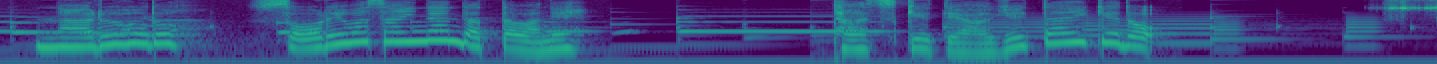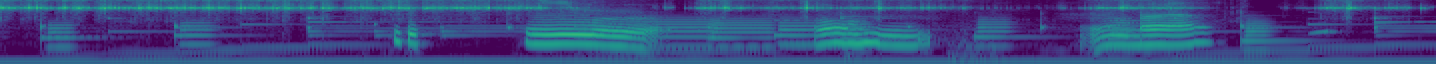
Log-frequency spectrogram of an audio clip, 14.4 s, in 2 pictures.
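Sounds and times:
speech: 0:00.2 - 0:03.0, 0:04.2 - 0:05.9, 0:09.2 - 0:13.5
plinking little melody: 0:06.9 - 0:14.3
toy rattle being shaken: 0:06.9 - 0:14.3.

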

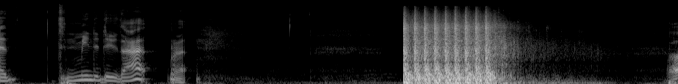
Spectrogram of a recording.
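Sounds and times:
speech: 0:00.0 - 0:02.2
AK-47 rifle gunfire burst: 0:04.0 - 0:06.0.

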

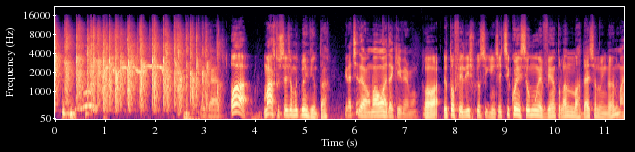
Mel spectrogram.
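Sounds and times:
crowd clapping: 0:00.0 - 0:03.4
whoops and cheers: 0:00.3 - 0:02.4
speech: 0:03.1 - 0:11.3.

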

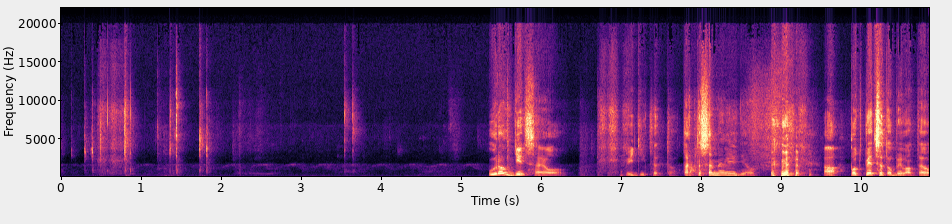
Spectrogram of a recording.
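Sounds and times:
typing on a computer keyboard: 0:00.0 - 0:02.3, 0:03.5 - 0:03.8
speech: 0:05.4 - 0:06.4, 0:07.0 - 0:10.8
laughter: 0:06.7 - 0:07.3, 0:08.8 - 0:09.6.

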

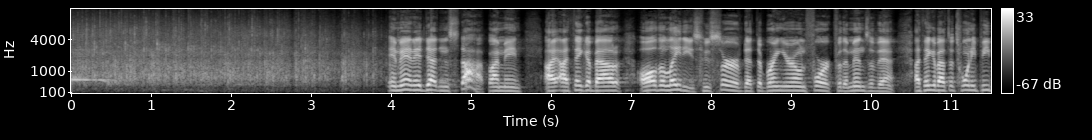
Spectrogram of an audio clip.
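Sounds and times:
audience hand clapping: 0:00.0 - 0:04.4
speech: 0:04.0 - 0:11.4.

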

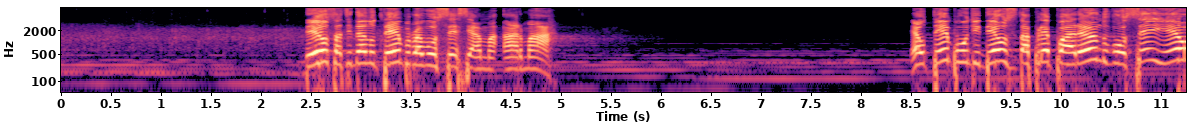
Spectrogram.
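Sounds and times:
audience applause: 0:00.0 - 0:03.6
speech: 0:02.4 - 0:05.0, 0:08.7 - 0:11.2.

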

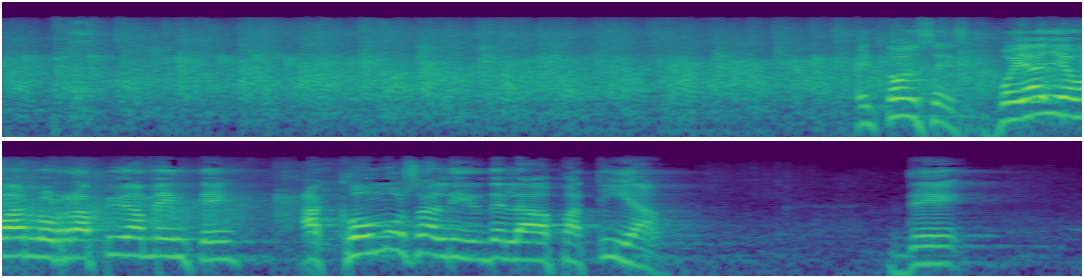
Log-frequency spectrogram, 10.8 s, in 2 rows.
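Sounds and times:
audience applause: 0:00.0 - 0:07.2
speech: 0:04.2 - 0:08.8, 0:09.8 - 0:10.3.

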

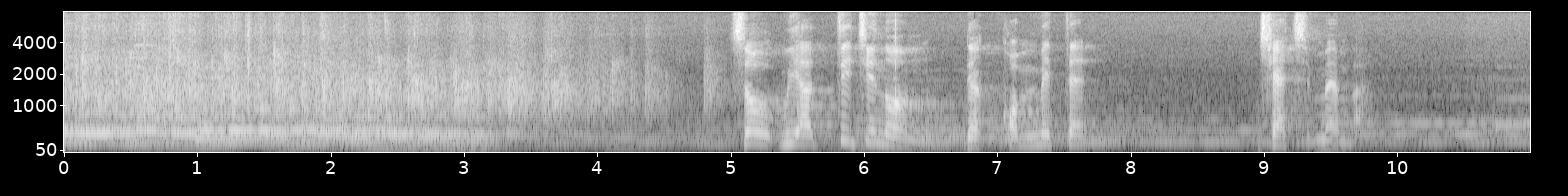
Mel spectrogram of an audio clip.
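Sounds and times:
audience clapping hands: 0:00.0 - 0:05.2
sustained musical tone: 0:00.0 - 0:10.9
speech: 0:05.1 - 0:07.8, 0:09.0 - 0:09.8.

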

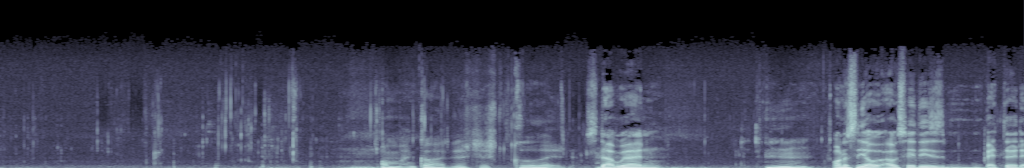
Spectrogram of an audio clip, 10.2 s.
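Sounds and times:
biting and chewing chicken, rice and broccoli: 0:00.0 - 0:06.1, 0:07.0 - 0:08.4
speech: 0:03.8 - 0:06.8, 0:07.6 - 0:10.2.

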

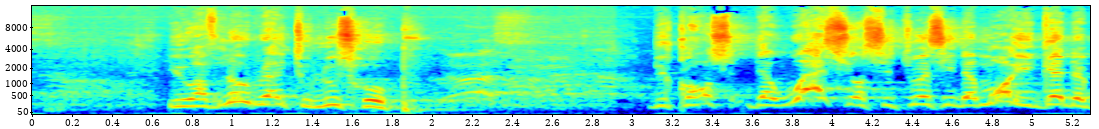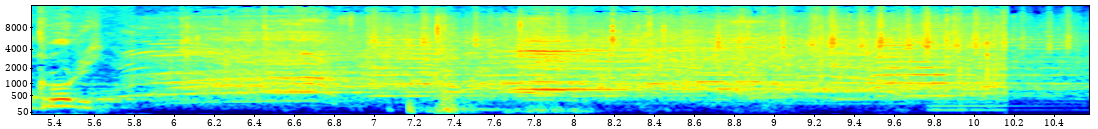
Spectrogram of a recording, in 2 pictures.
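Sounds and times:
speech: 0:00.7 - 0:02.1, 0:03.1 - 0:06.1
audience shouting and screaming: 0:05.7 - 0:10.5.

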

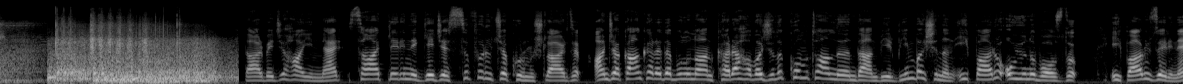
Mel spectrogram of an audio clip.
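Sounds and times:
gunfire from the air: 0:00.0 - 0:02.4
speech: 0:02.5 - 0:11.8.

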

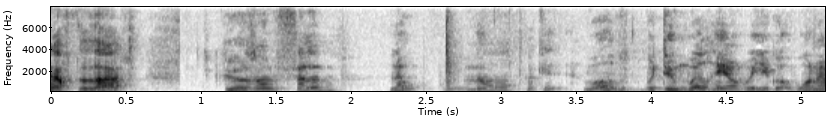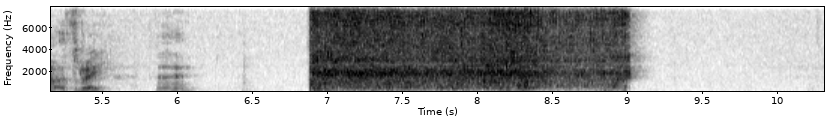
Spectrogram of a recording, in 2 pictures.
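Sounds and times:
speech: 0:00.0 - 0:06.2
rain falling: 0:06.9 - 0:09.0.

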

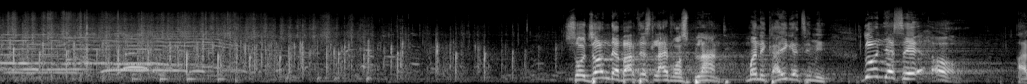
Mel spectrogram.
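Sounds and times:
audience clapping: 0:00.0 - 0:05.7
crowd noise: 0:00.0 - 0:10.2
speech: 0:05.7 - 0:10.2.

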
